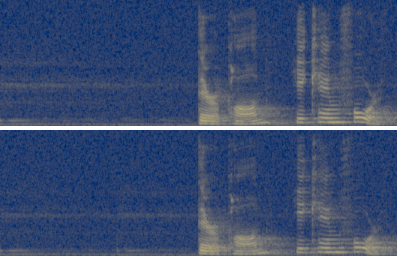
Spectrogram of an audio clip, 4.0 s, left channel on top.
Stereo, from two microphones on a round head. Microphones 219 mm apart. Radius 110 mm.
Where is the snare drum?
I don't hear a snare drum.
